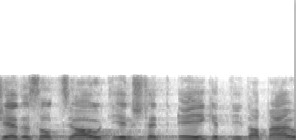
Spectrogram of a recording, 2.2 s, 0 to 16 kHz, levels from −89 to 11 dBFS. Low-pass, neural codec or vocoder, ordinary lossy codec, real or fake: 7.2 kHz; none; none; real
